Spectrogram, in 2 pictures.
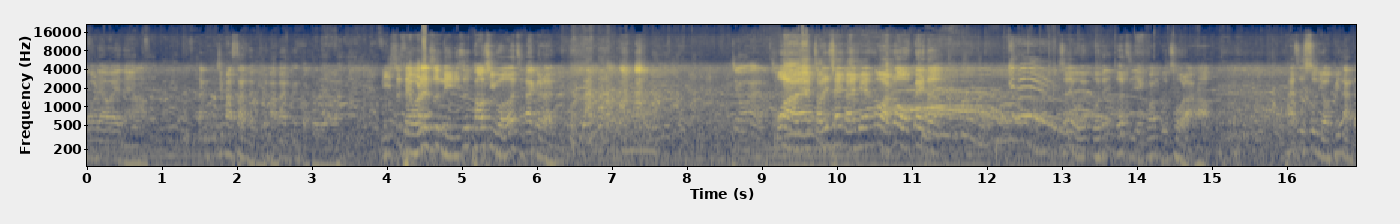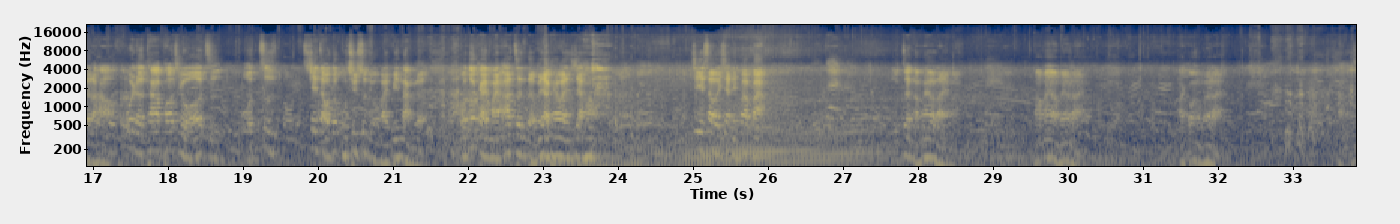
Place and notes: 南寮村, Lüdao Township - In the street
In the street
Lyudao Township, Taitung County, Taiwan, 30 October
